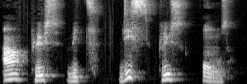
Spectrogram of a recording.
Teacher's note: we never make liaisons with the numbers huit (8) or onze (11)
